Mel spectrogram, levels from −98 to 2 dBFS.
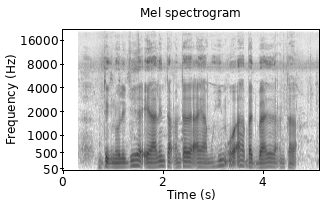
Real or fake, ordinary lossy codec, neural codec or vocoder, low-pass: real; none; none; none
